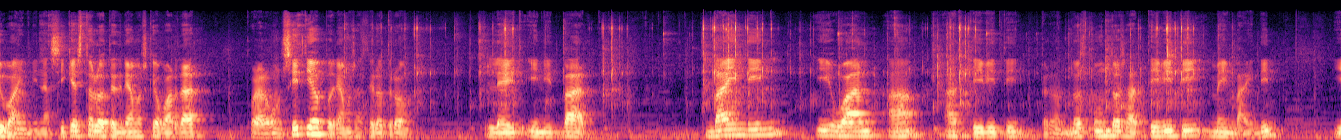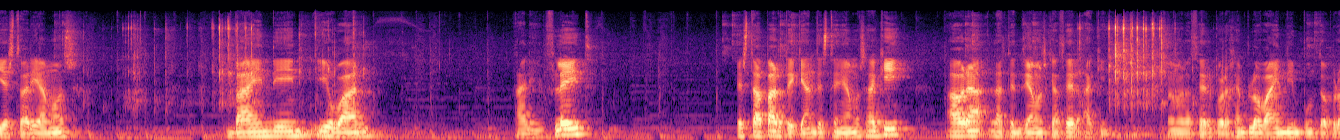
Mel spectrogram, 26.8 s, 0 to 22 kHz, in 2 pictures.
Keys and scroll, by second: 25.4 Escape.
